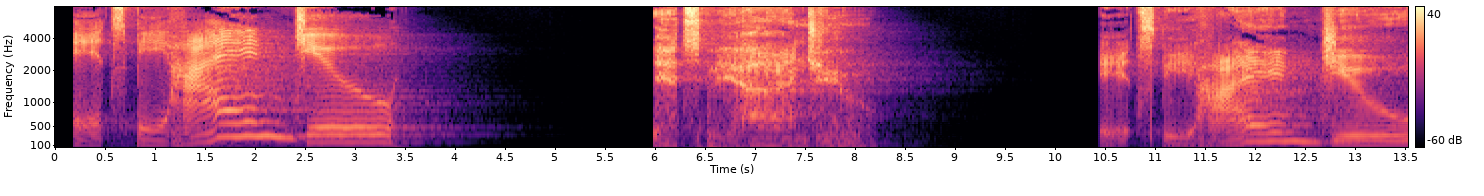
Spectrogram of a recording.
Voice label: Its Behind You, It's Behind You Spoken in mocking sinister voice.; Evil Voices; Horror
